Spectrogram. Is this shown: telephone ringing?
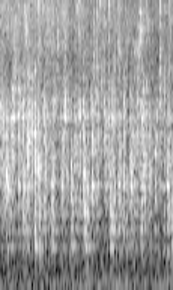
no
